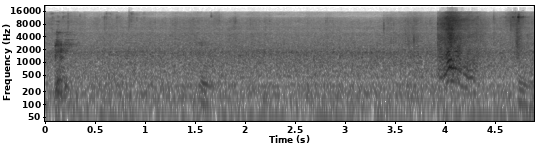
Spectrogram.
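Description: A zipper on a Taiam CR-EP 35 motorcycle jacket, the hip-expansion zip on a women's model, gives a short zip at the start and a louder, fuller pull near the end over a faint steady background hiss.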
